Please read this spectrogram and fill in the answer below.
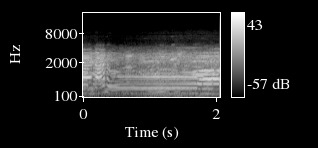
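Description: Unaccompanied women's voices singing sli, the Lạng Sơn folk song, in long drawn-out held notes: a short glide at the start, one long held note, then a step to a new note near the end.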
